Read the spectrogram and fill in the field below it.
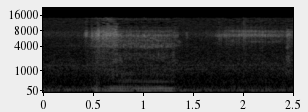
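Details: Sleeping Weimaraner dog snoring: a single low, rumbling snore with stacked harmonic bands lasting under a second, followed by quiet breathing in a room.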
